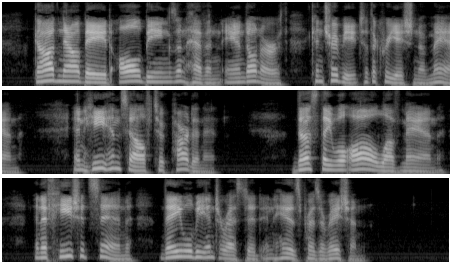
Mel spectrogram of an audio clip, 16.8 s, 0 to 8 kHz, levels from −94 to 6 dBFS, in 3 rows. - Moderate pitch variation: No, wide, 5.7 semitones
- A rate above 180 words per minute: No, average, 150 wpm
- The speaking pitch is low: No, medium, 160 Hz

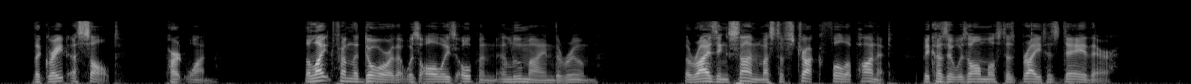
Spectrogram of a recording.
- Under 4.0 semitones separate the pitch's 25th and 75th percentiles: Yes, average, 3.0 semitones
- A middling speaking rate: Yes, average, 165 wpm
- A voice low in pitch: Yes, low, 120 Hz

